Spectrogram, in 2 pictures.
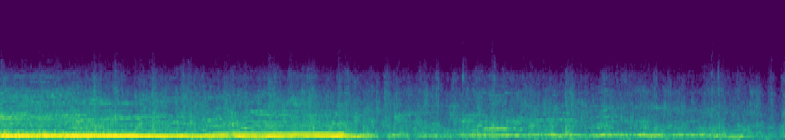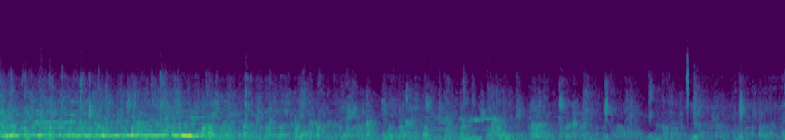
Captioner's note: applause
